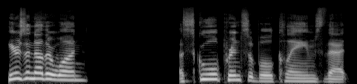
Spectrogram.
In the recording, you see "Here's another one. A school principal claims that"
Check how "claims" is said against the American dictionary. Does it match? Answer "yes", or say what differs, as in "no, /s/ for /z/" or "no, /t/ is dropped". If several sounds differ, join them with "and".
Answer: yes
